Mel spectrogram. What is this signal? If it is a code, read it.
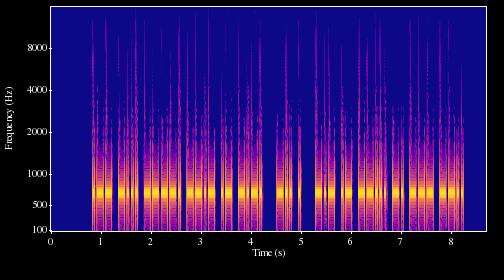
Morse code, heard as a keyed tone, about 28 wpm, 700 Hz. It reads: WB9QAC DE KA7NOZ
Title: USA Callsign DE Callsign - 6 Characters - 28wpm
